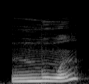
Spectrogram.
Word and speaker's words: moins: Then if you want to say less, it's moins in French. So no discussion about the S here. Don't pronounce it.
